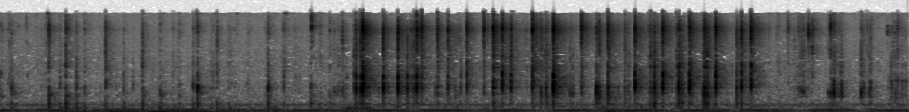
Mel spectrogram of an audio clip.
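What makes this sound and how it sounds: Long nails scratch the flexible plastic bristles and tap the hollow body of a lilac and black plastic detangling hairbrush. Quick, dry, bright clicks and scratchy ticks come in rapid, uneven bursts that get denser and louder in the second half. A faint low hum runs steadily underneath.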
